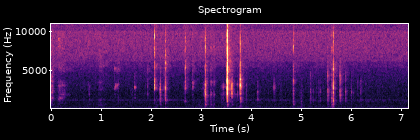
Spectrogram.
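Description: Faint, scattered clicks and taps of hard plastic model-kit parts being handled, as a clear plastic windscreen piece is pressed into a plastic car body shell. The clicks are loudest about halfway through.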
